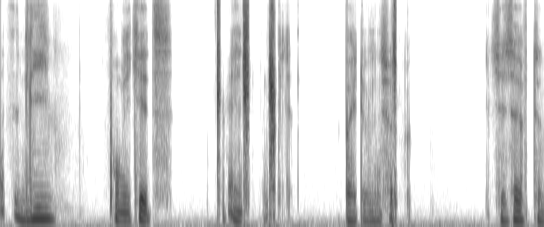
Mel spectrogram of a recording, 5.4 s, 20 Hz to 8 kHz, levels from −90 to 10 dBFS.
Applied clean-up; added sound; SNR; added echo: neural diffusion model UNIVERSE++.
